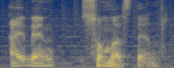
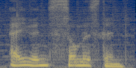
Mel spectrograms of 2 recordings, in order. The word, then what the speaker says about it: Eivind Sommersten: Very strange hang-up, but it's pronounced Eivind Sommersten. Eivind Sommersten. However, I would like to add that it's perfectly okay to sort of English it by.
